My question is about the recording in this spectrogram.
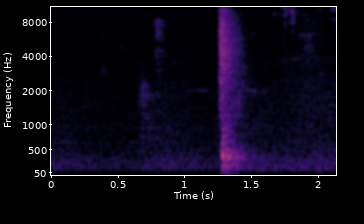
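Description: One brief, sharp sound a little over a second in, over faint room noise.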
